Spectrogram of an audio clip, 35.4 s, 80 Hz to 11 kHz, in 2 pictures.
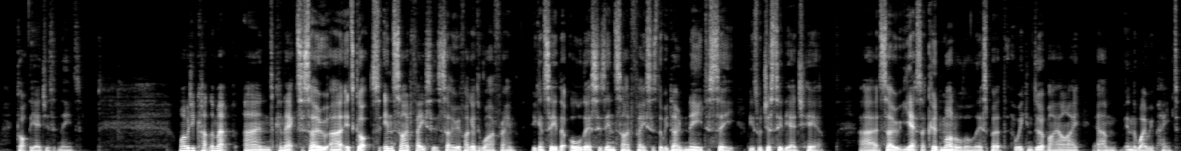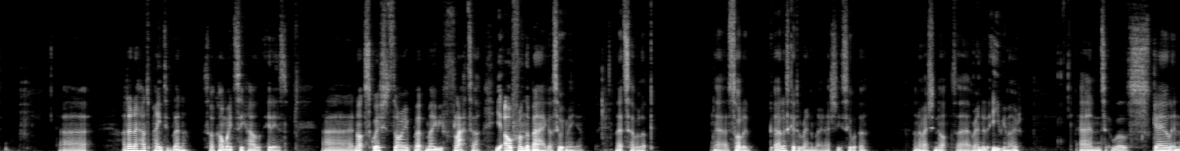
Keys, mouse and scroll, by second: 4.4-6.6 middle drag, 6.6 z, 7.7-13.4 middle drag, 29.8-32.3 middle drag, 32.3 click, 32.8-33.5 middle drag, 33.5 click, 33.8-34.8 middle drag, 34.8 s, 34.9 s.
